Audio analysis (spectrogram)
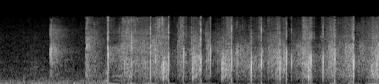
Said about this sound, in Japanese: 皆さんの拍手で同意を得たということで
